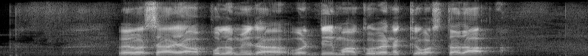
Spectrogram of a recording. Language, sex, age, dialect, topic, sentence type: Telugu, male, 56-60, Southern, banking, question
